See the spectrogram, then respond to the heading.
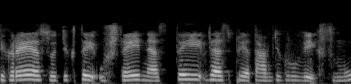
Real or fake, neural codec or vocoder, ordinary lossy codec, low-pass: real; none; MP3, 32 kbps; 7.2 kHz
